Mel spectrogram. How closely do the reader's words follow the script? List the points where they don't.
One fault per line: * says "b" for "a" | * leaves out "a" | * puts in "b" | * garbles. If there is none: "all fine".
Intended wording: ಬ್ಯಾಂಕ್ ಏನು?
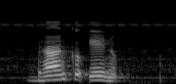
all fine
